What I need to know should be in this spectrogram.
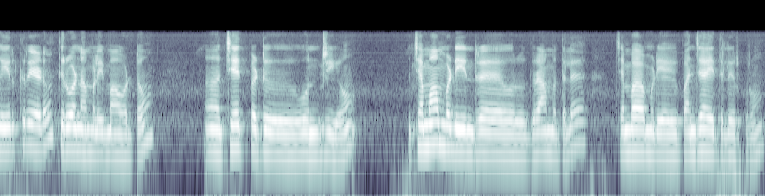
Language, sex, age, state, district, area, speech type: Tamil, female, 45-60, Tamil Nadu, Tiruvannamalai, rural, spontaneous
